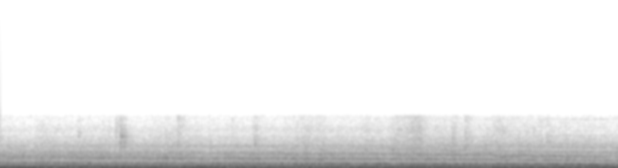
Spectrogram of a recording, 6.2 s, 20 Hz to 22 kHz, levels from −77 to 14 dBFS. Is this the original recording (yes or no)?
yes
